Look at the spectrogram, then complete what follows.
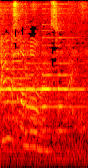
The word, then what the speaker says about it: Jerusalem Moans: It's Jerusalem Moans.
